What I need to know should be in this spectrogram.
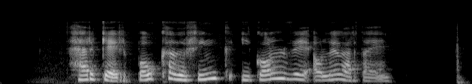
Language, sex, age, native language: Icelandic, female, 40-49, Icelandic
